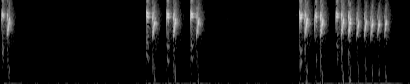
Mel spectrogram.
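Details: European goldfinch, from a training recording for captive birds, giving sparse, high, two-part chirps, first singly and in a trio, then a quickening run of about eight clipped notes near the end, with silence between.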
